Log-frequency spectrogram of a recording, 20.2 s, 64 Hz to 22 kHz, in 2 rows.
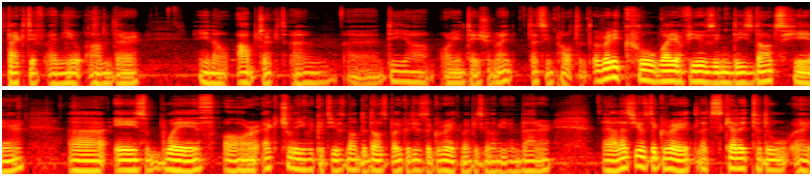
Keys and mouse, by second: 1.2 shift+v, 6.5-6.9 middle drag, 7.2 shift+click, 8.0 shift+drag, 8.9 click, 9.5 click, 10.1 shift+drag, 10.8 shift+click, 13.7 click, 14.4 click.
